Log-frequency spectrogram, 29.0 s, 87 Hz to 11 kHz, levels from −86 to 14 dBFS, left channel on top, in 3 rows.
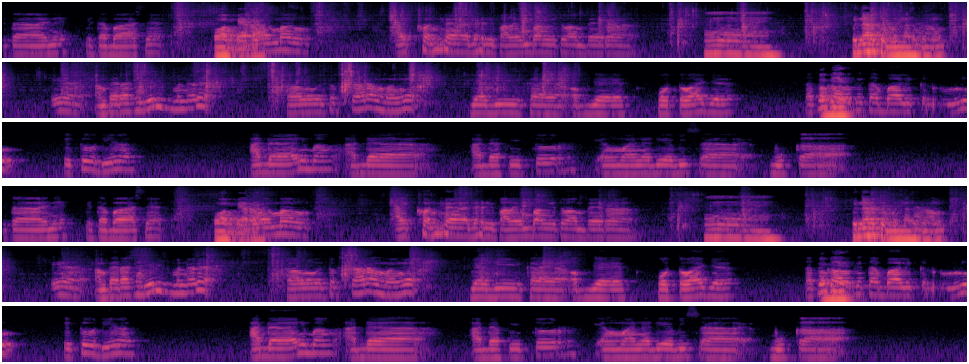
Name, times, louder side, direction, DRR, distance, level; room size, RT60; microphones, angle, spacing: voice 1, 0.0-1.6 2.4-3.1 3.9-6.4 9.1-9.4 10.1-11.8 12.5-13.8 14.3-15.9 16.2-17.0 17.7-19.4 19.9-20.6 21.8-23.6 24.0-27.8, right 2 dB, 25° right, 1.0 m, -36 dB
sound 1, 1.6-15.5, left 6 dB, 80° left, 3.0 m, -45 dB
voice 2, 2.1-2.6 7.0-7.8 8.5-9.4 17.8-18.1, left 2 dB, 20° left, 0.8 m, -29 dB
12.5 x 4.5 x 8.1 m
head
